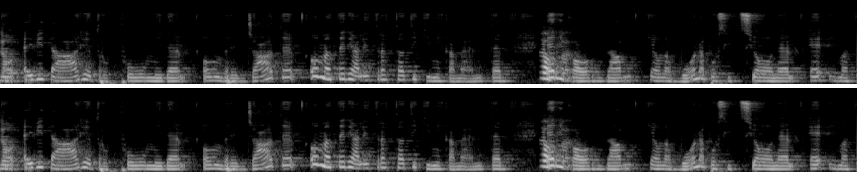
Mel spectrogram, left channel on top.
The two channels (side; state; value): both; normal; correlation 0.94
